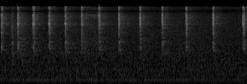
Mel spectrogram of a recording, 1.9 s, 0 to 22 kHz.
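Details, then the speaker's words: Newly installed SRAM X5 rear derailleur on a Mongoose bike in the lowest gear: sharp, regular ticking about five times a second as the chain wants to drop down the cogs. Cable tension is too slack and is fixed by tightening the barrel adjuster. "I'm in my lowest and you can tell right now it's wanting to come down the cogs okay that shows I need to tighten it"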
